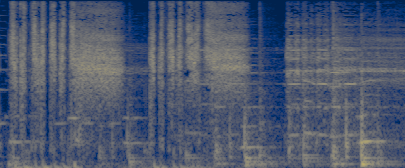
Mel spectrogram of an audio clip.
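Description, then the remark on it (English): A scratchy, raspy 'chichada' (cicada) effect bowed behind the bridge of a bass, buzzing in loud, pulsing strokes with bright grinding noise and a few low thumps, like a giant insect. “And there's a sound effect called chichada, which means cicada. And it's a really scratchy sound that they actually bow behind the bridge.”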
